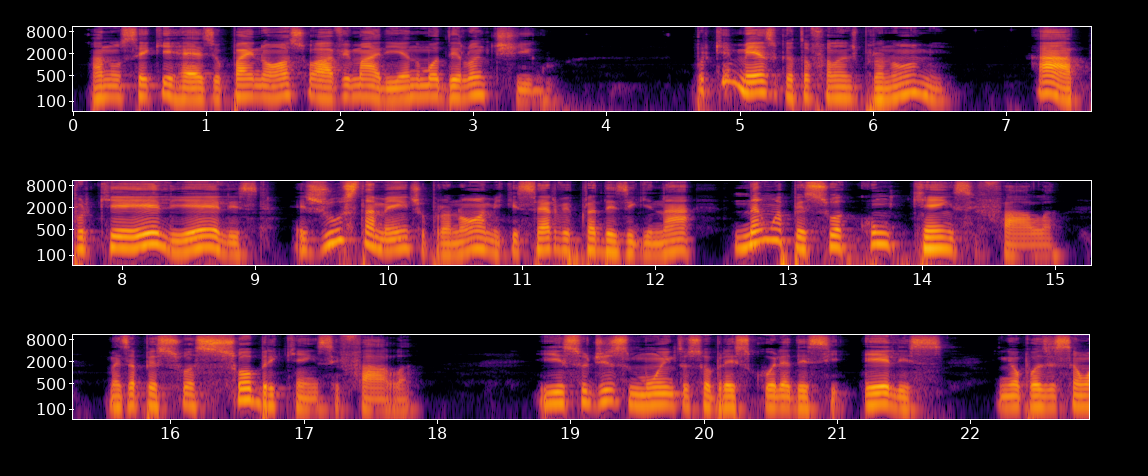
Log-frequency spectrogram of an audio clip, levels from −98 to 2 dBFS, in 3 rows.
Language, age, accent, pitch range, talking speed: Portuguese, 50-69, Brazilian, 110-155 Hz, 155 wpm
